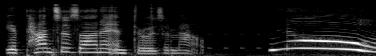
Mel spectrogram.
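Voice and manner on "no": high, loud cry of no; dismayed shout. Acted. Player out at first, loud dismayed shout. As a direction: yell it as the out is called.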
